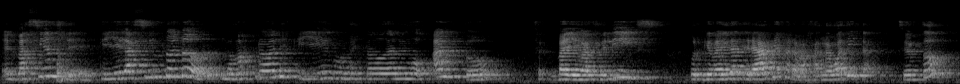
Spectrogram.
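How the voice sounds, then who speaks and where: A woman's voice: high voice, animated, brisk. A woman with a Chilean accent teaching a class, talking casually and checking often that her students follow. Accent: Chilean Spanish. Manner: conversational, checks understanding with frequent tag questions. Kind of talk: classroom lecture. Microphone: far from the mic. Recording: very echoey classroom, far-off mic, some noise.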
